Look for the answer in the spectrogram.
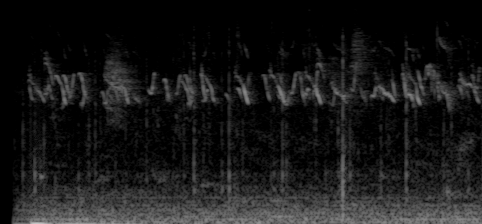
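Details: Baby chicks chirping: a steady stream of high, quick, up-and-down peeps from several birds, nearly continuous, over a loud low rumbling background.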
